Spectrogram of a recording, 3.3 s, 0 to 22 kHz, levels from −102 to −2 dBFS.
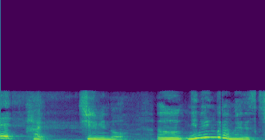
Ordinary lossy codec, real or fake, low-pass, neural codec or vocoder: none; fake; none; codec, 16 kHz, 8 kbps, FreqCodec, smaller model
